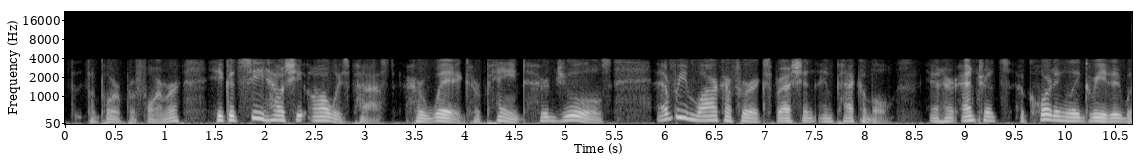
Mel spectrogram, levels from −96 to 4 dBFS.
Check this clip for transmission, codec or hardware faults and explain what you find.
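Nothing wrong turns up here: the speech sits on an ordinary G.711 telephone channel, with nothing above about 3.8 kHz as that format allows, and there are no transmission, codec or hardware faults to point to.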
